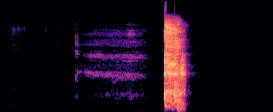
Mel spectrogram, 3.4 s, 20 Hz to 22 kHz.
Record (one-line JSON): {"cough_length": "3.4 s", "cough_amplitude": 32433, "cough_signal_mean_std_ratio": 0.22, "survey_phase": "beta (2021-08-13 to 2022-03-07)", "age": "18-44", "gender": "Male", "wearing_mask": "No", "symptom_cough_any": true, "symptom_sore_throat": true, "smoker_status": "Never smoked", "respiratory_condition_asthma": false, "respiratory_condition_other": false, "recruitment_source": "Test and Trace", "submission_delay": "2 days", "covid_test_result": "Positive", "covid_test_method": "RT-qPCR", "covid_ct_value": 29.8, "covid_ct_gene": "N gene"}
